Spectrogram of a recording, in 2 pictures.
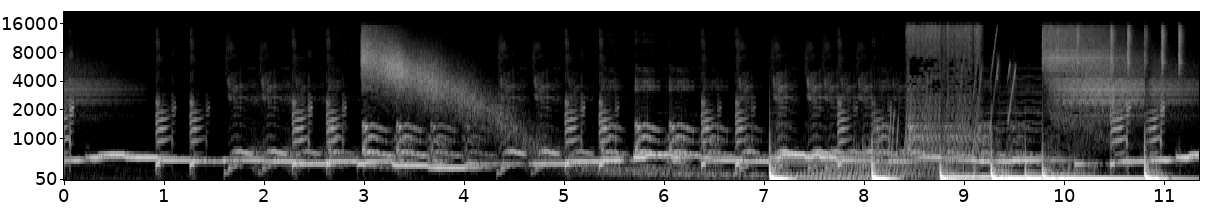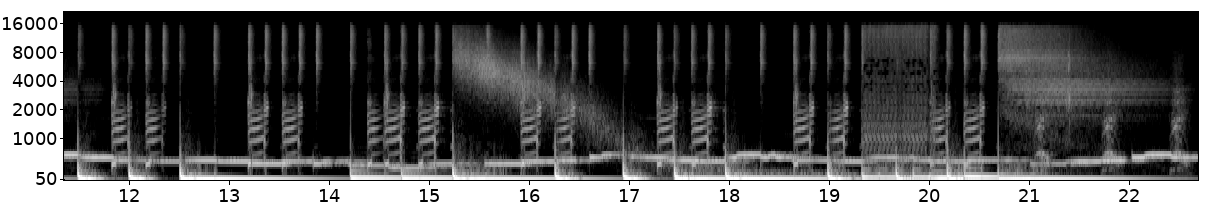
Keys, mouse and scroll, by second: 1.4 ctrl+KP_0, 3.0 click, 4.1 alt+BackSpace, 5.2 ctrl+-, 6.2 click, 12.1 click, 14.2 ctrl+a.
